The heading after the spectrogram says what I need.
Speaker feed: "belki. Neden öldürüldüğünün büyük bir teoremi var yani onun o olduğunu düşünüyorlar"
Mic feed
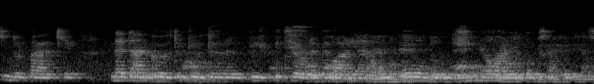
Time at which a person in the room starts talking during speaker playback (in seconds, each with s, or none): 1.3 s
